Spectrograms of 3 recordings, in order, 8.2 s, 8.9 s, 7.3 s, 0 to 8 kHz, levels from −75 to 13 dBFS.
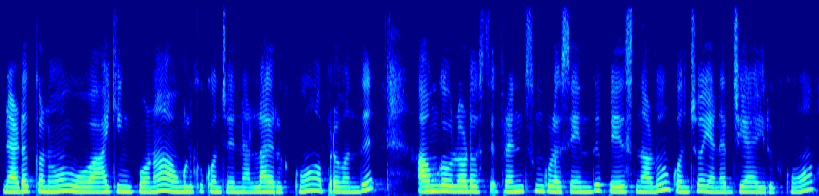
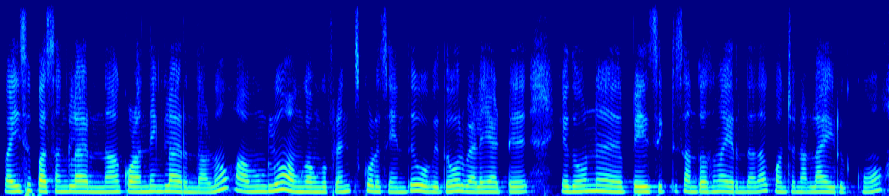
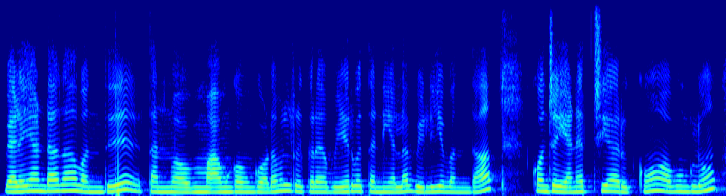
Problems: none marked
